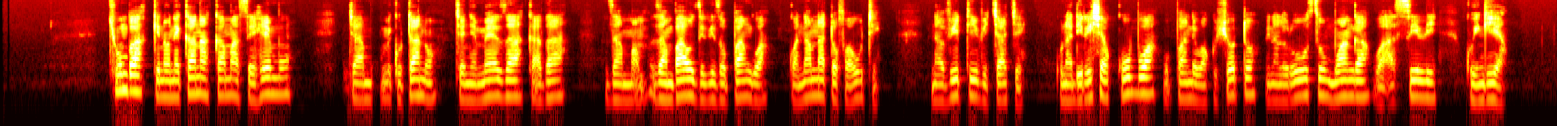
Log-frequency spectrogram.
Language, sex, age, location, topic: Swahili, male, 25-35, Nairobi, education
